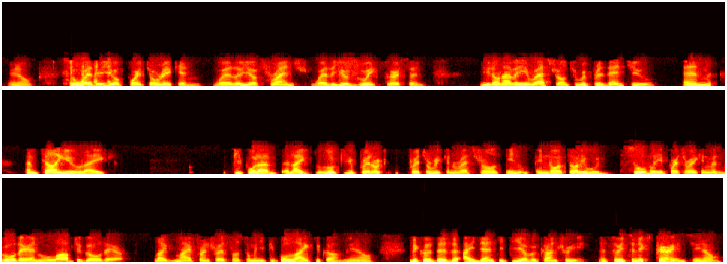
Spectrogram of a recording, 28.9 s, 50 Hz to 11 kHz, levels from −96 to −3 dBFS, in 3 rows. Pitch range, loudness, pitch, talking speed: 120-150 Hz, -24 LUFS, 135 Hz, 165 wpm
